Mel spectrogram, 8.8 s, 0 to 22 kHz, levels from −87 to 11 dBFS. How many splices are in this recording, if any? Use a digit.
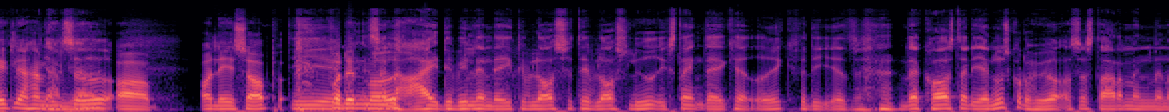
0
